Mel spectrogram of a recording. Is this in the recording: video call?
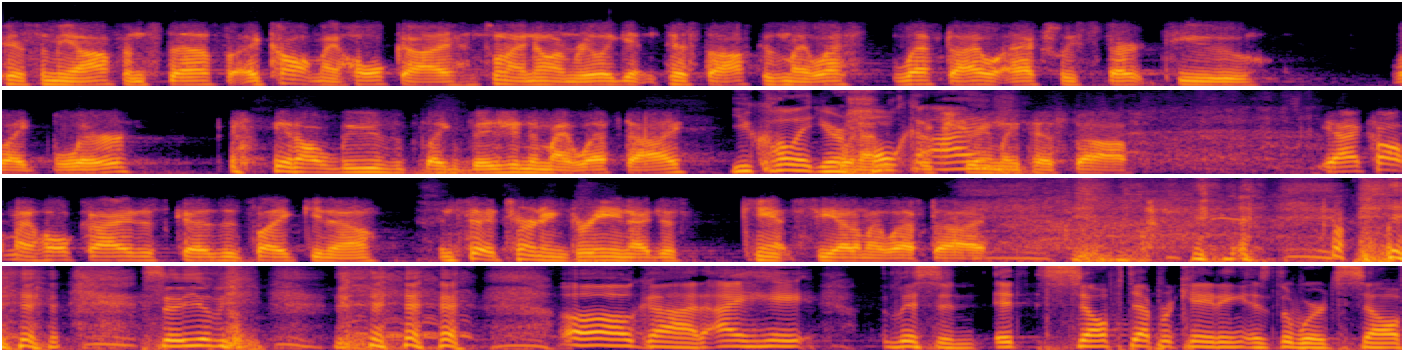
no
